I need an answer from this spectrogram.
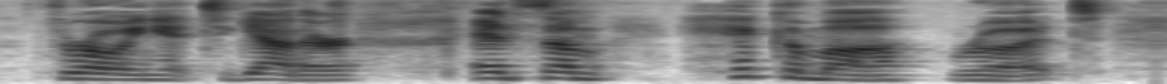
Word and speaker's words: jicama: it together and some jicama root I have to say jicama specifically because the Rumi had to tell me how to say it because I was saying jicama or something anyhow there's also a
